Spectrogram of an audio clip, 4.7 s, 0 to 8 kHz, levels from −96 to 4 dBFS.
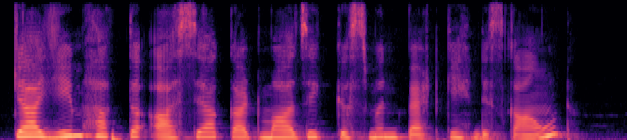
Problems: none marked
